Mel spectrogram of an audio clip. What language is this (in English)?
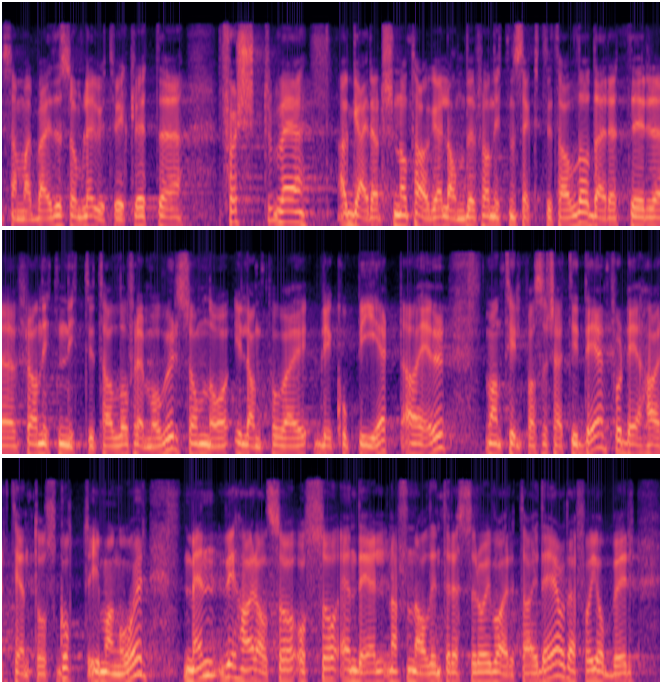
Norwegian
